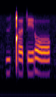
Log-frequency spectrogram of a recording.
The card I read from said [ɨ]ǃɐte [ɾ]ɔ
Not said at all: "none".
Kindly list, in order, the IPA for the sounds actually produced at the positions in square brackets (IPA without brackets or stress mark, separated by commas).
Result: ɨ, ɾ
